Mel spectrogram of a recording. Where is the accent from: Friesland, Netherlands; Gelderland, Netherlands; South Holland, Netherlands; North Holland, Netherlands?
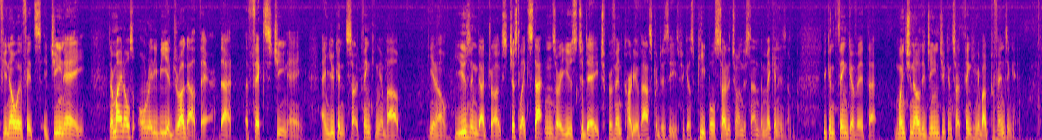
North Holland, Netherlands; Amsterdam; English is a second language; No, I'm Dutch. I'm from Holland, from Amsterdam.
